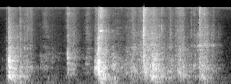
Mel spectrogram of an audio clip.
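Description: Handling of a plastic model kit: a few short knocks and scrapes as the cardboard kit box and its grey plastic sprues are moved and the box is picked up.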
